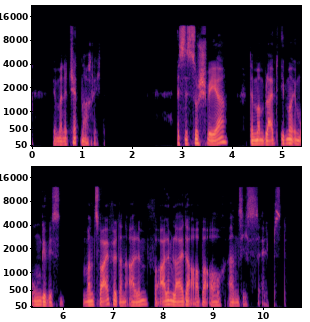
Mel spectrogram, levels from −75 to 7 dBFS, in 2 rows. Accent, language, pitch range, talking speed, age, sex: German, German, 85-110 Hz, 140 wpm, 40-59, male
